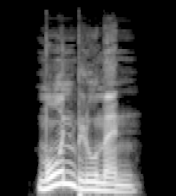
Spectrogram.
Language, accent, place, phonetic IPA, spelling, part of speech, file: German, Germany, Berlin, [ˈmoːnˌbluːmən], Mohnblumen, noun, De-Mohnblumen.ogg
- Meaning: plural of Mohnblume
